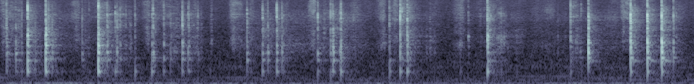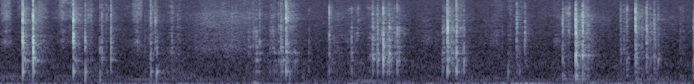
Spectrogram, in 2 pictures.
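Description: Fingernails tap and scratch a tall "Naturals" body spray bottle with a white sprayer, which looks plastic and is full of amber liquid, moving over the bottle and its label. A quick, irregular run of sharp, dry clicks fades almost instantly. Between the clicks, bright crinkly scratching sits over a faint low hum.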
